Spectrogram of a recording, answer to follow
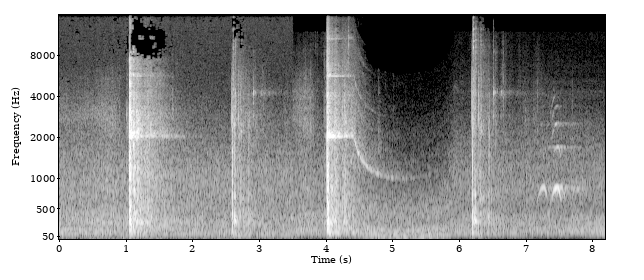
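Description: BMX bike hitting a hollow metal light pole used as a pole jam ramp: four sharp metallic hits. The two loudest ring on with a clear metal tone, and the second ring slides down in pitch as it dies away.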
